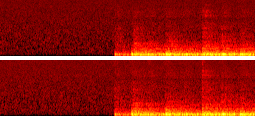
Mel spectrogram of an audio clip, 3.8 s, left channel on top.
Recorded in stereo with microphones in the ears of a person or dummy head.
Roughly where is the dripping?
I don't hear dripping.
